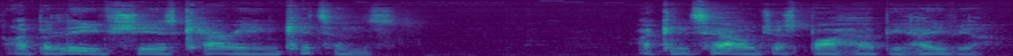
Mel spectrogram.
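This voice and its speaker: Man doing a soft-spoken lisping general. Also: mid-range voice, normal speed, lightly acted. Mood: gentle. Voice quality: soft voice with a lisp. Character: big gentle male general with soft lisping voice. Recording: roomy echo.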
